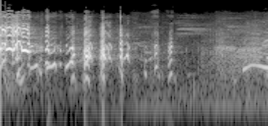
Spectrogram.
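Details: Mimicking people's laughs, a captive umbrella cockatoo in Pigeon Forge, Tennessee gives a harsh opening note and then a descending series of separate chuckling pulses that fade out, followed by soft background noise and a faint tone.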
